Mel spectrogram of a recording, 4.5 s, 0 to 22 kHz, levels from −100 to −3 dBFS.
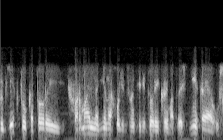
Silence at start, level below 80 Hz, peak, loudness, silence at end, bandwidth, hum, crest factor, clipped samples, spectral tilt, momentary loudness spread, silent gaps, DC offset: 0 s; -60 dBFS; -4 dBFS; -19 LUFS; 0 s; 4 kHz; none; 14 dB; under 0.1%; -4 dB/octave; 6 LU; none; under 0.1%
